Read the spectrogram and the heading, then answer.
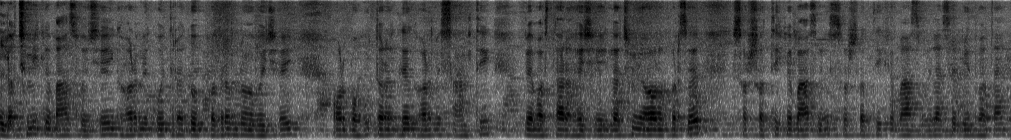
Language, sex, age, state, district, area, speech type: Maithili, male, 45-60, Bihar, Sitamarhi, rural, spontaneous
